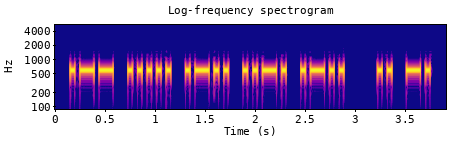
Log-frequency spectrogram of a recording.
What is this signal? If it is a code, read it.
Morse code, heard as a keyed tone, about 25 wpm, 600 Hz. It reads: W5LFL IN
